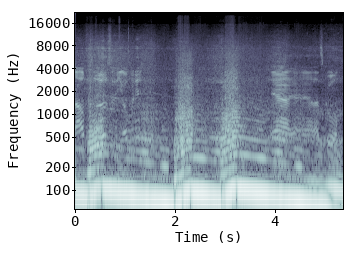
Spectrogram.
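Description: A GR Corolla with an OTL Performance catback exhaust revs loudly and repeatedly, the engine note rising and falling in several strong bursts close by.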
